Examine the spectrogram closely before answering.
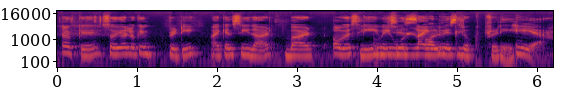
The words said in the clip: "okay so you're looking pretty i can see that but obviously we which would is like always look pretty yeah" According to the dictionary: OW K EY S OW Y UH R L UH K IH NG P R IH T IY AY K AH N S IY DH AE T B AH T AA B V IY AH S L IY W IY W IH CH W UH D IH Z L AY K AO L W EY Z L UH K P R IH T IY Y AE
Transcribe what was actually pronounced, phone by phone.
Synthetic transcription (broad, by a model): OW K EY S OW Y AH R L UH K IH NG P R IH T IY AY K AH N S IY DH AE T B AH T AA B V IY AH S L IY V IY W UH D L AY AO L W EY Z L UH K P R IH T IY Y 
